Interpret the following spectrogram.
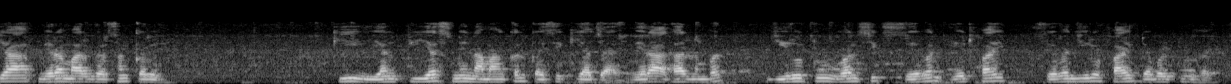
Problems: constant background noise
